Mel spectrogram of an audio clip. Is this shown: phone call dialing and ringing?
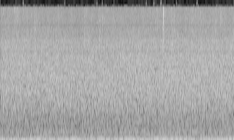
no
